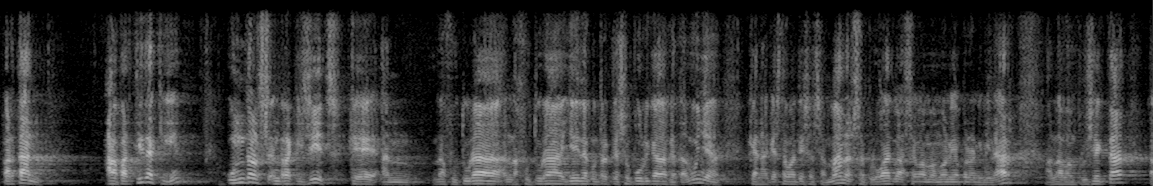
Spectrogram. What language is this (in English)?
Catalan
